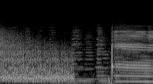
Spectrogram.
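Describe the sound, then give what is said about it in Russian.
A loud gunshot bursts out as a wolf wearing a diving mask fires a gun at the tow rope of a water-skiing hare. Its rough, noisy blast lingers briefly before giving way to sustained musical tones, with a sharp click near the end. “Натягивает на морду подводную маску, стреляет.”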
